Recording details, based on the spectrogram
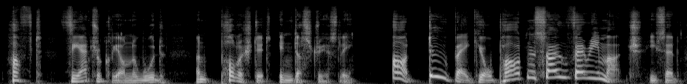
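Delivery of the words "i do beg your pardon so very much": sneering sergeant in a higher put-on voice; mock-polite Carcer. Carcer mocking the officers, falsely polite. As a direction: overdo the false courtesy.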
